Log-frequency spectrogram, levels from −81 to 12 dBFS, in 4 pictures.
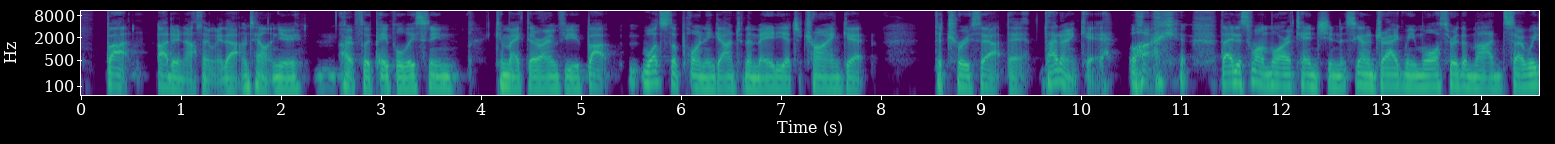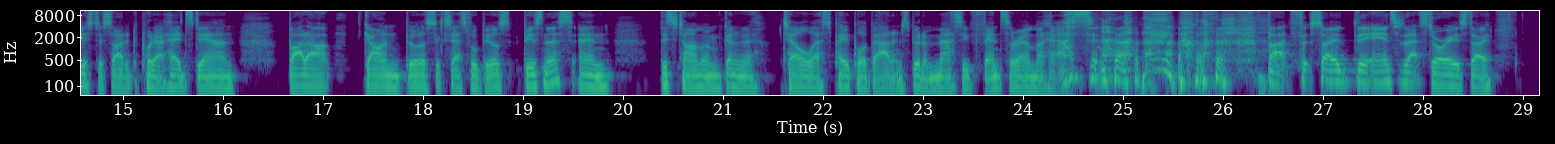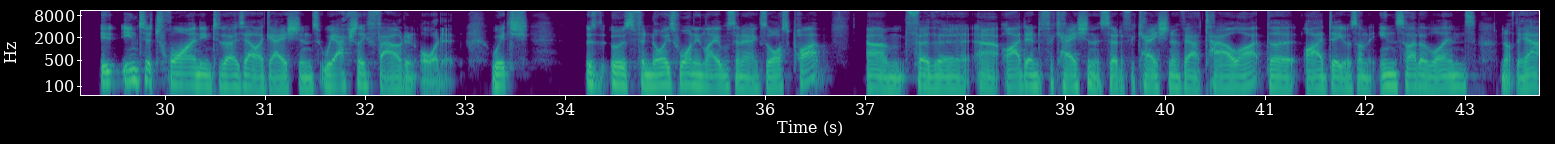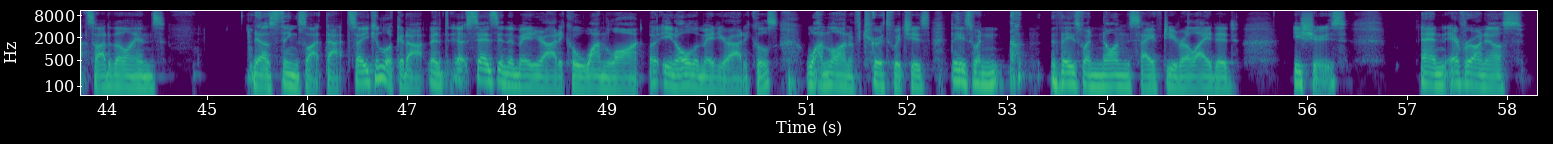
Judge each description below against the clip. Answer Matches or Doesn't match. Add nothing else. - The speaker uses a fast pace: Doesn't match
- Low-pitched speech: Matches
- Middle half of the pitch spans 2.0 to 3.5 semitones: Matches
